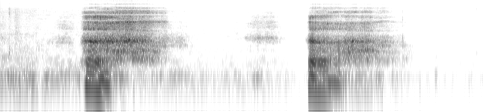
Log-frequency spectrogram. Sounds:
Sigh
